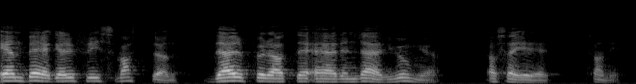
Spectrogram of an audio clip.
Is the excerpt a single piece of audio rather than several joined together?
yes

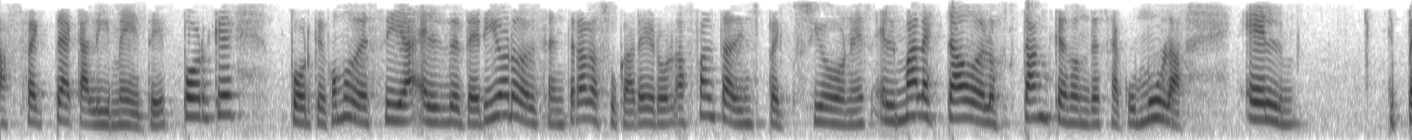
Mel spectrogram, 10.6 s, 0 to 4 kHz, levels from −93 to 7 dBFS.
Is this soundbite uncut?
yes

